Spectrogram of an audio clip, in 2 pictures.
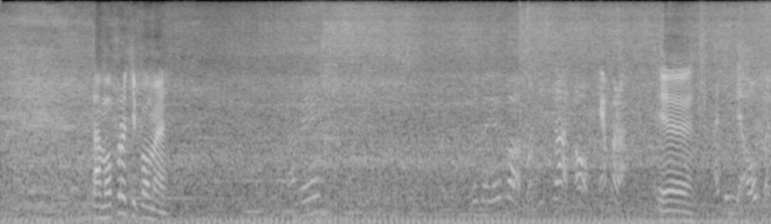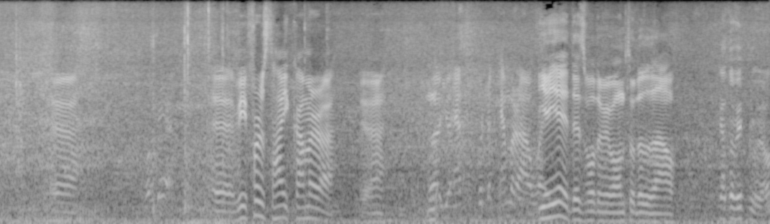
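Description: A man speaks nearby in conversation.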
